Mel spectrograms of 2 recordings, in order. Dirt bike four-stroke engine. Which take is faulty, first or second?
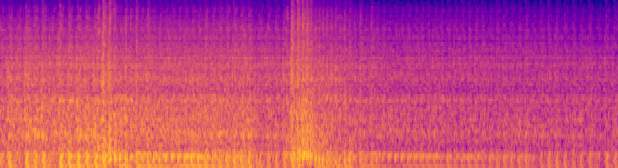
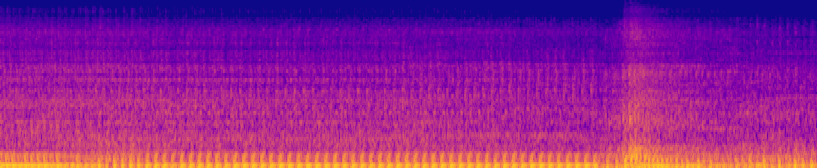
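first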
